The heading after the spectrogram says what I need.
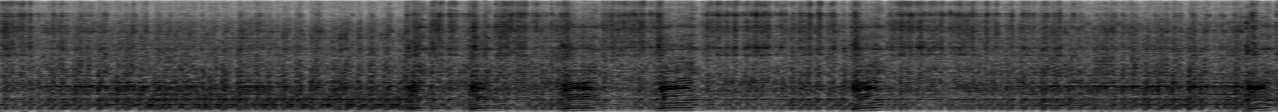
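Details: Pocket bike two-stroke after carb fuel-mixture and idle screw tuning: high, buzzy note holds a steady idle, and quick throttle blips rise and settle cleanly; running about right.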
